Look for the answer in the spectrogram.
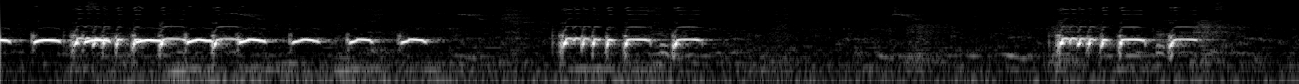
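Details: Zebra dove in active song, giving a long run of quick, evenly spaced cooing pulses, then two shorter bursts of rapid coos after pauses.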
